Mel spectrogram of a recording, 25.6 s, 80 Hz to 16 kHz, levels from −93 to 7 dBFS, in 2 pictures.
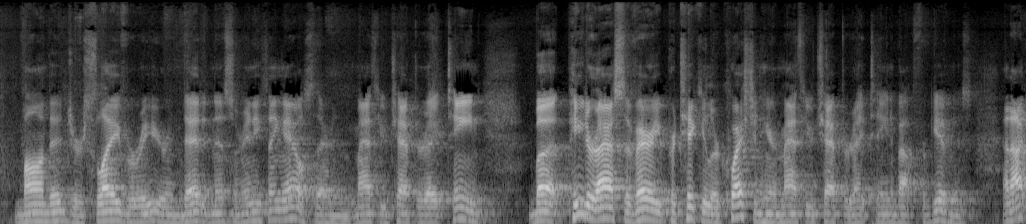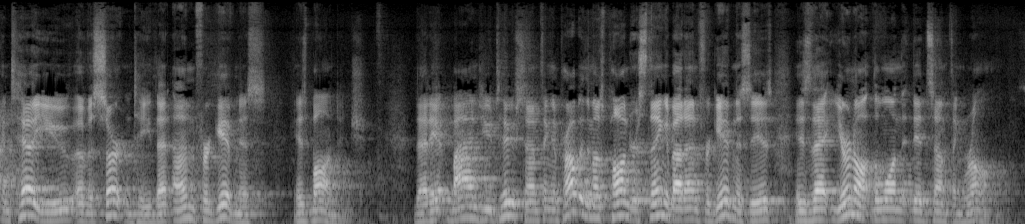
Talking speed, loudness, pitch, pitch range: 150 wpm, -22 LUFS, 120 Hz, 100-130 Hz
